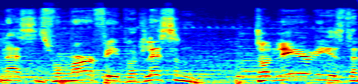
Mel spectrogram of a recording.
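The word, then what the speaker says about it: Dún Laoghaire: That's called Dunlier. Uh, it's always funny when you look at the name of how it's spelled, Dunla Hagrari. H, but Duniri is how you pronounce it.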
